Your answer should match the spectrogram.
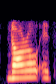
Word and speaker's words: Norrell: Is it Norrell or Norrell? – Norrell is how I say it, although I'm really not that fussy.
